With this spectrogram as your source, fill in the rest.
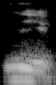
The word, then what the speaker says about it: Bilyeu: Number 1, I'd probably have to say Tom Bilyeu, I believe is how you pronounce his last name. Impact Theory. Yeah, and Tom Bilyeu.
